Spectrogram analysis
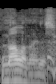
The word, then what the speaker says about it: Mullemans: And tonight, my guest, Mullemans, did I pronounce that properly? It's close, Mullemans.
